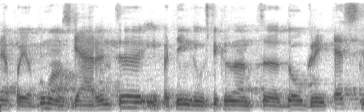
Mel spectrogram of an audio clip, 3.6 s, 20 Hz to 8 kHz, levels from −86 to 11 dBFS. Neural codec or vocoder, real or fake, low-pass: vocoder, 24 kHz, 100 mel bands, Vocos; fake; 7.2 kHz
